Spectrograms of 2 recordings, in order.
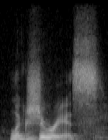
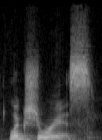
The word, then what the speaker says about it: luxurious: here comes a tricky one how would you pronounce this word was an x you should say luxurious luxurious come from luxury luxury another word that is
